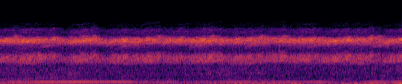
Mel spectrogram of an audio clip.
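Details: Many frogs croaking in a spring wetland behind a house, recorded live: a dense, unbroken chorus of buzzy trilling in two steady pitch bands, with a low hum that drops in and out underneath.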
